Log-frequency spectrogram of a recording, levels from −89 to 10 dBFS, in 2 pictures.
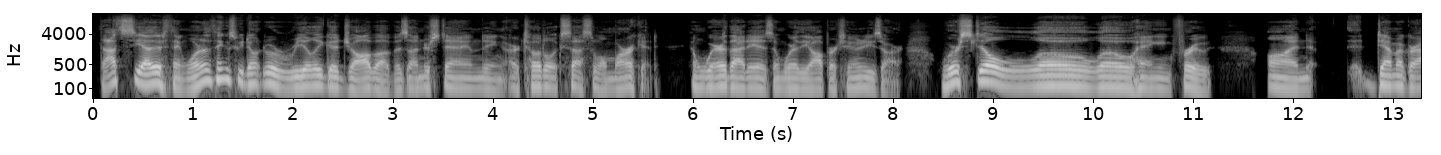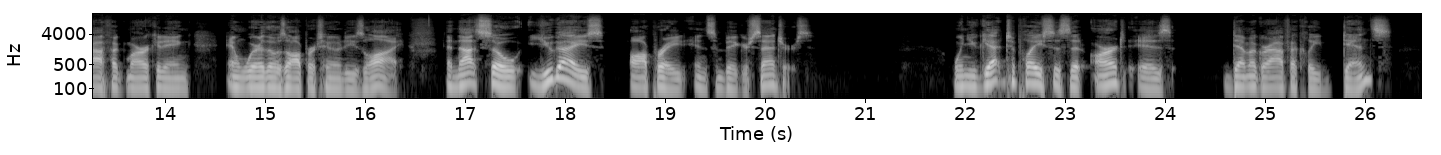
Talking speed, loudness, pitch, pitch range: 145 wpm, -21 LUFS, 110 Hz, 105-125 Hz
